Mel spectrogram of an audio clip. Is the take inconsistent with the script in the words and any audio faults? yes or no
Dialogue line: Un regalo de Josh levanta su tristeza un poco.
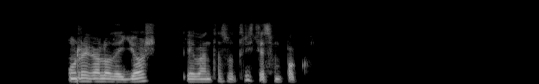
no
